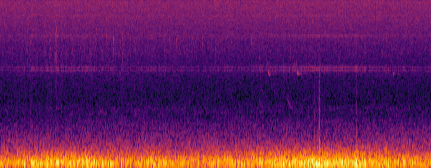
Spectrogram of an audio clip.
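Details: Steady low rumbling wind fills an early February morning at the Decorah North eagle nest, with no animal calls heard.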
